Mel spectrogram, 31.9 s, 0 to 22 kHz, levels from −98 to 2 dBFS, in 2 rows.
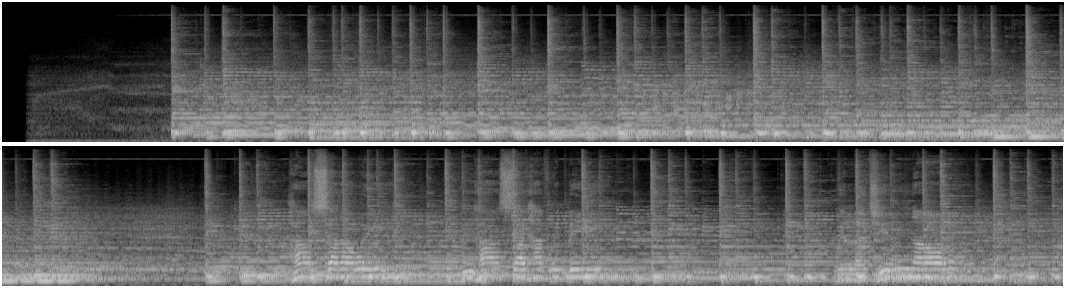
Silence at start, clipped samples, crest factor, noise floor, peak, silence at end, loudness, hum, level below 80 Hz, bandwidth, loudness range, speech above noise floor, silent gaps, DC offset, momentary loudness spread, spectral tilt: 2.5 s; under 0.1%; 18 dB; -60 dBFS; -10 dBFS; 0 s; -28 LUFS; none; -58 dBFS; over 20 kHz; 5 LU; 36 dB; none; under 0.1%; 8 LU; -5.5 dB/octave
